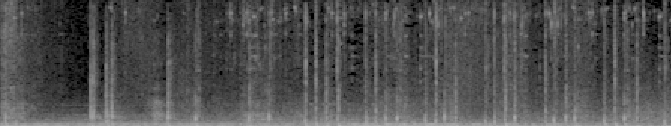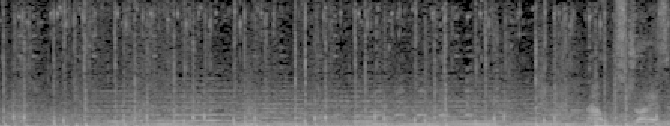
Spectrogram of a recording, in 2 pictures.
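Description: Horse hooves clip-clop steadily under continuous loud background noise after a rider's command, with a horse whinny and people talking in the clip.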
